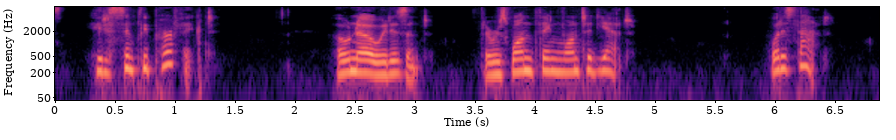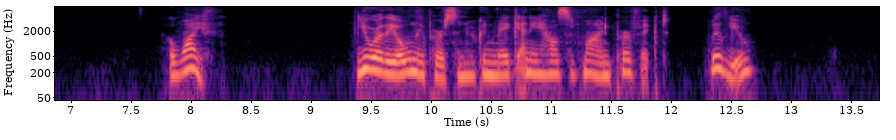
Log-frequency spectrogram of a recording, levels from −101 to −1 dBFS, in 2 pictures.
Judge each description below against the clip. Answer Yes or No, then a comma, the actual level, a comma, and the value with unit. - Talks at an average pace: Yes, average, 150 wpm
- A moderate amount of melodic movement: Yes, average, 3.7 semitones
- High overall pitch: Yes, high, 200 Hz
